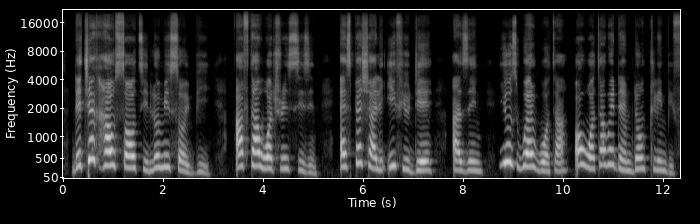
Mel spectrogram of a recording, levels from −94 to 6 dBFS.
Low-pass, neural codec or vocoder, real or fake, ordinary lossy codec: none; autoencoder, 48 kHz, 128 numbers a frame, DAC-VAE, trained on Japanese speech; fake; none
